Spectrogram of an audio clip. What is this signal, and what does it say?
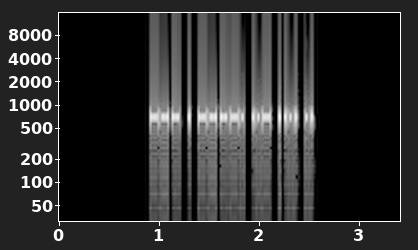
Morse code, heard as a keyed tone, about 46 wpm, 700 Hz. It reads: OE9UHI
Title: DXCC-100 Call Signs - 6 Characters - Repeated 2x - 45wpm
